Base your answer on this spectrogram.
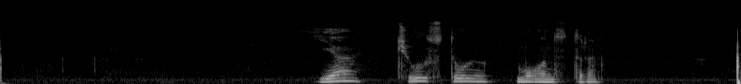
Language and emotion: Russian, sad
